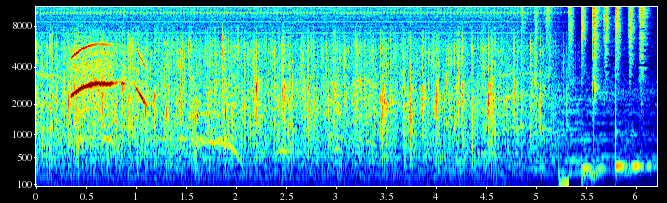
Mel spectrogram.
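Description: Audience applauding and cheering, with a few high shouts rising and falling in pitch in the first two seconds. About five seconds in, the applause gives way to electronic music with a steady beat.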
